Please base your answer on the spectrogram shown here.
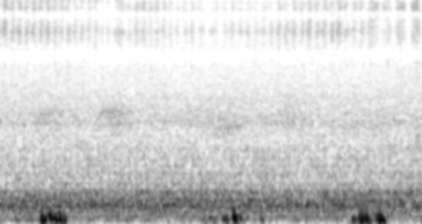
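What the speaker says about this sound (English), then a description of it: "pressing on harder as the pencil comes from under the shell, and again fading it in" A pencil shades on paper while drawing a turtle, a faint soft scratching with a few firmer rubbing strokes, heard close and alone.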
